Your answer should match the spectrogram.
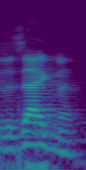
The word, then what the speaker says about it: lasagna: I say it in full pronunciation, lasagna.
